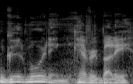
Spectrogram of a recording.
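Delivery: low, dropped, deep put-on voice. Greeting everybody at the start, in a deep voice. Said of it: "I don't know why I went a deep voice".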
